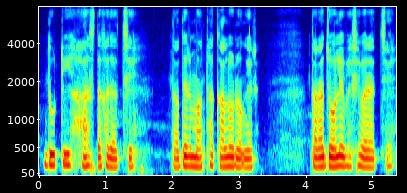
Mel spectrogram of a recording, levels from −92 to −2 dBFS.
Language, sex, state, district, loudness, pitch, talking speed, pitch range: Bengali, male, West Bengal, Cooch Behar, -16 LUFS, 165 Hz, 135 wpm, 160-175 Hz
